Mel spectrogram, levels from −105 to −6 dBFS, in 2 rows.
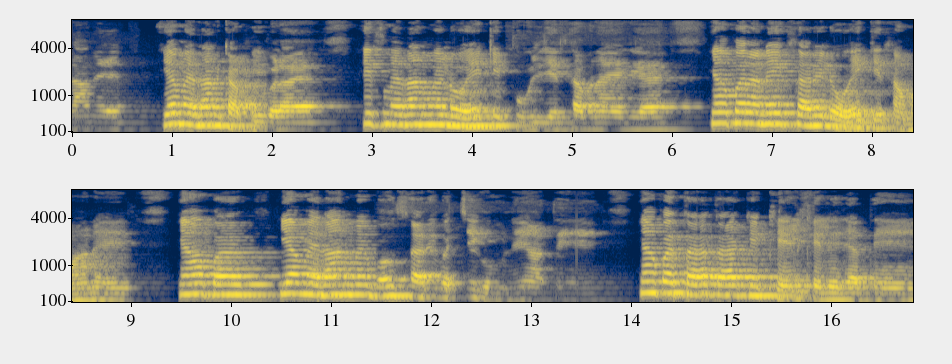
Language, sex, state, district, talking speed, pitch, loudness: Hindi, male, Bihar, Saran, 150 wpm, 200 Hz, -14 LUFS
